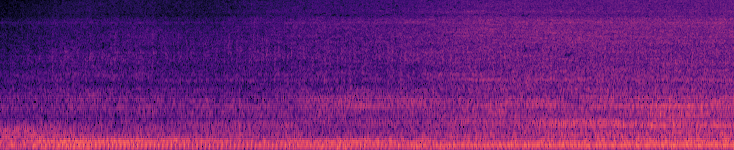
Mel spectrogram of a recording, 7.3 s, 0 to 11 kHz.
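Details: 2003 Jeep Liberty just after alternator replacement, battery light off: steady, even idle with smooth low hum, no knocks or misses; charging system working, engine healthy.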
